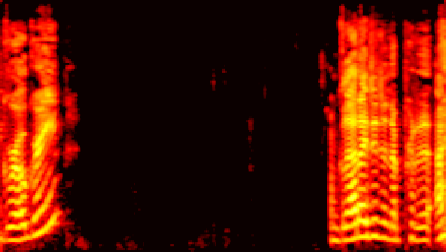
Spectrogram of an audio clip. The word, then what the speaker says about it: grosgrain: word it is that you don't pronounce the s that's really grosgrain i'm glad i didn't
